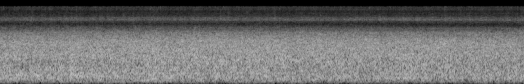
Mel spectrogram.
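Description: Heavy rain pours down with water rushing along a street, a loud, unbroken wash of hissing noise with no voices.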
